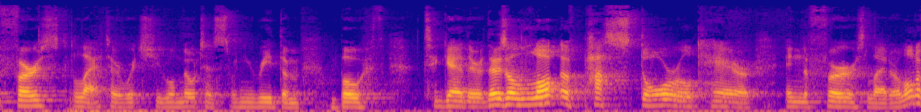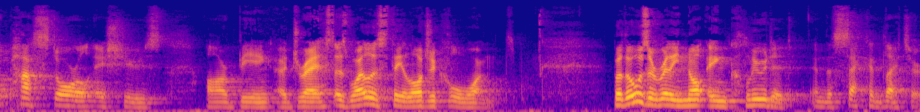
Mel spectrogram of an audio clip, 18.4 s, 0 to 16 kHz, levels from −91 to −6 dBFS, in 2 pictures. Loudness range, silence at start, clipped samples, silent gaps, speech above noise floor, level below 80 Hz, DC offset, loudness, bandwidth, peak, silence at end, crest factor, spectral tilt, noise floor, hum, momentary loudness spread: 7 LU; 0 s; under 0.1%; none; 26 dB; -62 dBFS; under 0.1%; -26 LUFS; 14 kHz; -4 dBFS; 0 s; 22 dB; -4.5 dB/octave; -52 dBFS; none; 18 LU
